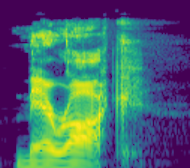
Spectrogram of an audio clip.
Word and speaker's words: Marrok: Merrock. – Spelled the same? – Spelled differently. Okay. Galen Merrick is M-A-R-E-K. Merrock is M-A-R-R-O-K. But they sound similar, very similar.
